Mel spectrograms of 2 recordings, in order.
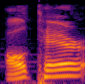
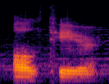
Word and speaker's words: Altir: Is it Altair or is it Altir? Altir.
